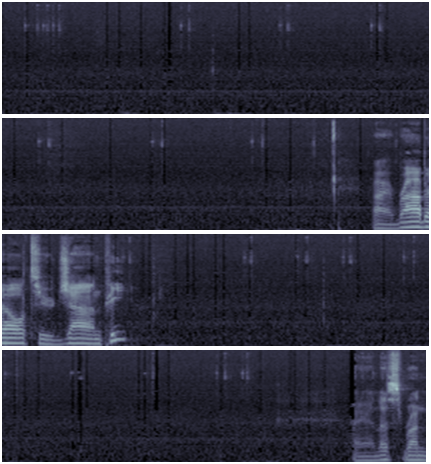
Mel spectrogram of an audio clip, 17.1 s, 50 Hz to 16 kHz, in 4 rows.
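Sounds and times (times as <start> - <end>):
computer mouse clicks: 0.2 - 0.7, 1.6 - 3.0, 3.6 - 4.0, 4.6 - 5.0, 5.7 - 6.0, 6.7 - 7.7, 9.8 - 10.3, 10.9 - 15.6.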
